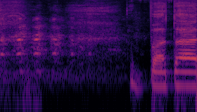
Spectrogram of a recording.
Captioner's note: audience laughs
